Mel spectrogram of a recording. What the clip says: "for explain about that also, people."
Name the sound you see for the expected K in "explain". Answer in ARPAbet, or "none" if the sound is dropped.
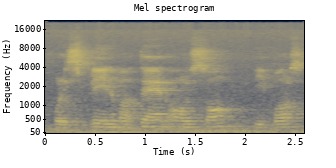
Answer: none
